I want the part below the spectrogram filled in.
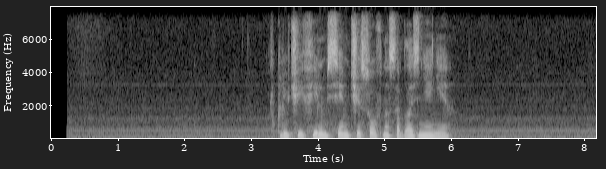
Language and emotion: Russian, neutral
